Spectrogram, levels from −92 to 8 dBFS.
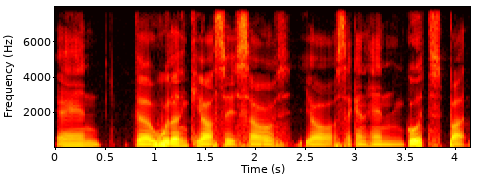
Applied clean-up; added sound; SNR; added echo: none; none; none; none.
